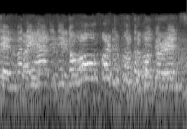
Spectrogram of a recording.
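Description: Several people's voices speaking over one another.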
